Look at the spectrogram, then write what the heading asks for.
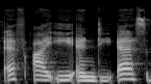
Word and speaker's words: Best Fiends: have got to download best fiends and how you spell that is f-i-e-n-d-s but it is pronounced fiends this is a very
